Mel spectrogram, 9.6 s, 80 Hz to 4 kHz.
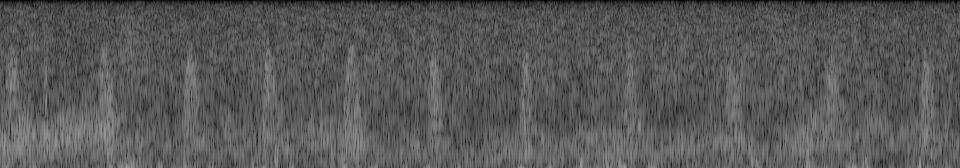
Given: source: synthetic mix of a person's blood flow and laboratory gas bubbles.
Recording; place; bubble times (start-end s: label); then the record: Doppler ultrasound of blood flow; subclavian vein
no bubbles
From the record:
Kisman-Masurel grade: 000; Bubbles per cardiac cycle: 0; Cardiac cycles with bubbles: 0%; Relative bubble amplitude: no bubbles discernible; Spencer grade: 0 (complete lack of bubble signals)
